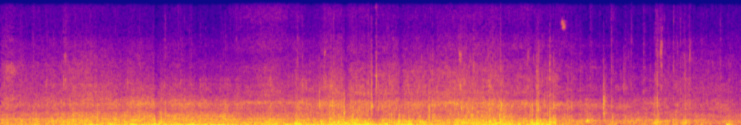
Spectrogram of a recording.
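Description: Wind buffeting the GoPro's microphone while a mountain bike rolls along a dirt trail, with a steady low rumble and scattered clicks and rattles.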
